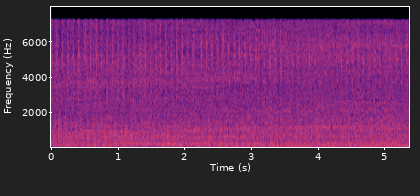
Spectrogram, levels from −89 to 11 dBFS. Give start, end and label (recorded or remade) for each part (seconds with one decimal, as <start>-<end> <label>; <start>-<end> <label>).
0.0-0.5 recorded; 0.5-1.6 remade; 1.6-3.5 recorded; 3.5-4.3 remade; 4.3-5.4 recorded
